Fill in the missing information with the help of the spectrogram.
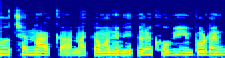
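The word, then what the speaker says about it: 中: যখন সিঙ্গেল থাকবে single single থাকলে শুধু নাকা উচ্চারণ হবে নাকা অর্থ ভিতরে আর যখন অন্য কাঞজির সাথে মিল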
